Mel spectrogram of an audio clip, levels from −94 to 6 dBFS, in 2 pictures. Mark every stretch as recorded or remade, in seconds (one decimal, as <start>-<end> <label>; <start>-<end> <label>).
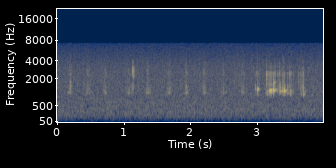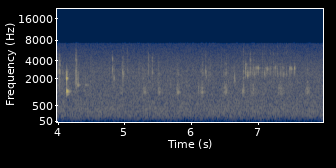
0.0-4.9 recorded; 4.9-5.5 remade; 5.5-7.0 recorded; 7.0-7.5 remade; 7.5-8.0 recorded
